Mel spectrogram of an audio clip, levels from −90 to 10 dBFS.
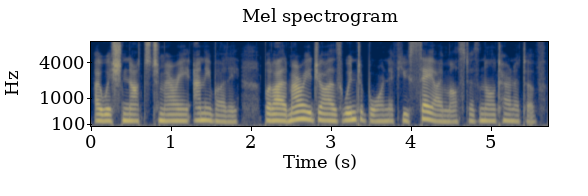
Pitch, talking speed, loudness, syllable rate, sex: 180 Hz, 200 wpm, -18 LUFS, 6.1 syllables/s, female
